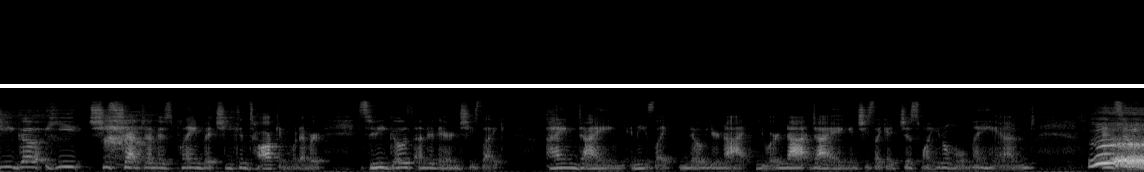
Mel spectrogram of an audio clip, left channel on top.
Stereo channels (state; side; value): silent; left; digital silence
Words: trapped under this plane, but she can talk and whatever. So he goes under there, and she's like, I'm dying. And he's like, no, you're not. You are not dying. And she's like, I just want you to hold my hand. And so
